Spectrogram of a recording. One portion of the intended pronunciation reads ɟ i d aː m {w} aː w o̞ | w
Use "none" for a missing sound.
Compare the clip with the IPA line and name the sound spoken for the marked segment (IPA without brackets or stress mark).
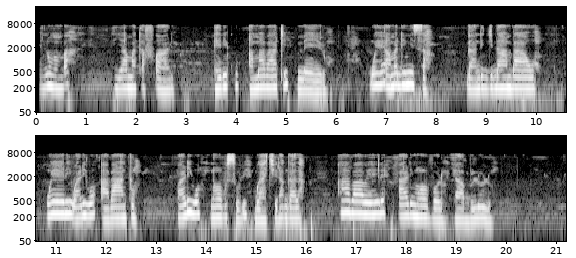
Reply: b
